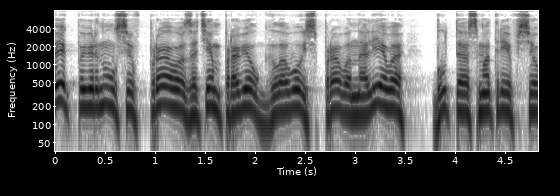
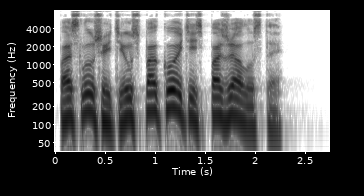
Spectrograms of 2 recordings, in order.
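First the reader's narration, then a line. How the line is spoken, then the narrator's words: Plain. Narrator (Russian): сказал Клочко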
